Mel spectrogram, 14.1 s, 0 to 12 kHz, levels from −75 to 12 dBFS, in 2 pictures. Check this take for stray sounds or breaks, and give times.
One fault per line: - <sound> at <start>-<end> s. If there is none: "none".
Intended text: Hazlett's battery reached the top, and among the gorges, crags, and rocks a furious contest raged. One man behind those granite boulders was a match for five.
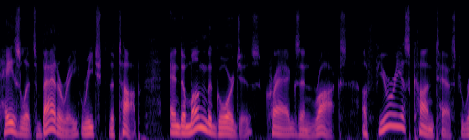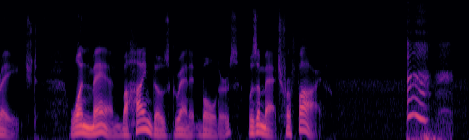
- breath at 13.1-13.8 s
